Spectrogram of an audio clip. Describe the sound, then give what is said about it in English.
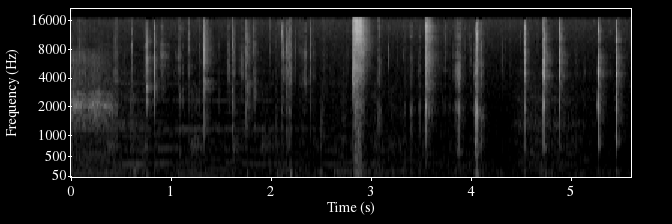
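A can of fizzy water being opened slowly: a string of sharp, irregular metallic clicks and crackles, with one brief louder hissing burst partway through. No one speaks. “No, just going to open a can of untitled fizzy water.”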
